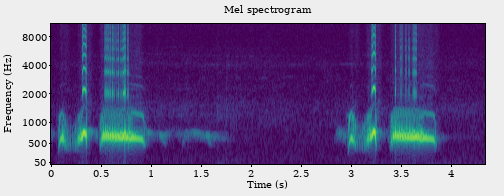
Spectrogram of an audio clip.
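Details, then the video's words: Lure spotted dove prompting newly caught doves to call; two matching phrases about three seconds apart, each two quick rising coos followed by a sustained buzzy croo, with faint murmurs after the first. "Tiếng chim cu gáy kích bổi nhanh nổi// cu gáy mồi luyện bổi nhanh gáy"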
